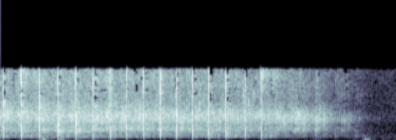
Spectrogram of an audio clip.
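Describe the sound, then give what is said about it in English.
An audience applauds commissioners and volunteers in a steady wash of clapping, with a few loud, evenly spaced claps standing out in a regular rhythm before the applause thins and dies away after about five seconds. “Somebody, maybe join me in one more round of applause for our commissioners and for all the volunteers.”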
